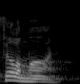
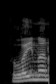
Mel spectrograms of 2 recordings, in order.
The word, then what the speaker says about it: Philemon: And I will tell you, if you use a Bible pronunciation, some people pronounce this Philemon. Either one of them is correct when you go to a Bible pronunciation app. Philemon or Philemon.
